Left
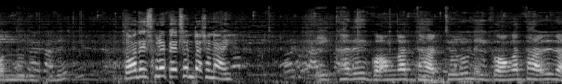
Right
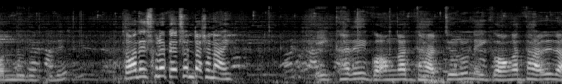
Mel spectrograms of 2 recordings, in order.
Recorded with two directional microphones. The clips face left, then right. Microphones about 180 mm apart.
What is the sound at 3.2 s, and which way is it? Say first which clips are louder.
A woman's voice: right 3 dB; 5° right (ahead or behind).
